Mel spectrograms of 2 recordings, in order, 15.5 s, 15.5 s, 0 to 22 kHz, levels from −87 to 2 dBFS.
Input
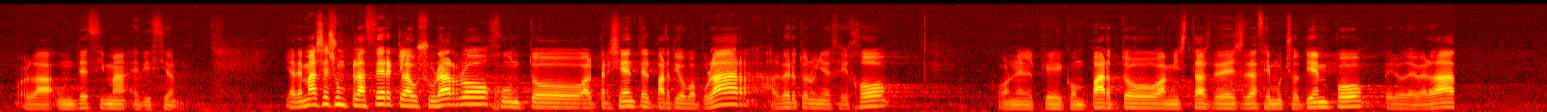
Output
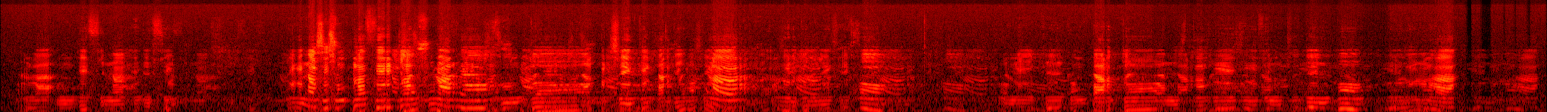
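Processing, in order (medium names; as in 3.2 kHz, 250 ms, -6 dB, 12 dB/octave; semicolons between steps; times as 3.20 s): every band turned upside down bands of 500 Hz; pre-emphasis filter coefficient 0.9; gate with hold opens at -42 dBFS; 11.52–13.90 s: harmonic-percussive split percussive -14 dB; flange 1.3 Hz, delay 7.3 ms, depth 5.8 ms, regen +68%; companded quantiser 4-bit; feedback delay 836 ms, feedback 59%, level -13.5 dB; trim +1.5 dB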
